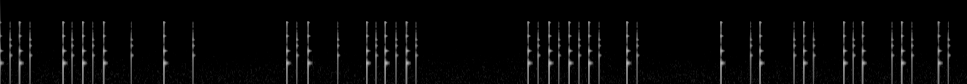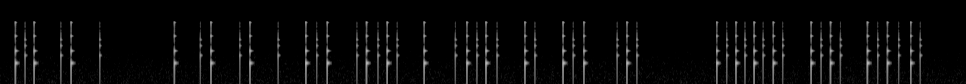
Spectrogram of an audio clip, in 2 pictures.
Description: Morse code, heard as a telegraph sounder, hand-sent with a straight key, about 12 wpm. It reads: … AS HE GREW OLDER HIS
